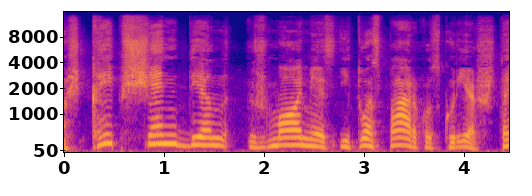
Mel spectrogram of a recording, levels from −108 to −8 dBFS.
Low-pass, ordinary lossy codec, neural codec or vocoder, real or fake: 14.4 kHz; AAC, 48 kbps; codec, 44.1 kHz, 7.8 kbps, Pupu-Codec; fake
